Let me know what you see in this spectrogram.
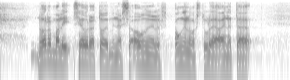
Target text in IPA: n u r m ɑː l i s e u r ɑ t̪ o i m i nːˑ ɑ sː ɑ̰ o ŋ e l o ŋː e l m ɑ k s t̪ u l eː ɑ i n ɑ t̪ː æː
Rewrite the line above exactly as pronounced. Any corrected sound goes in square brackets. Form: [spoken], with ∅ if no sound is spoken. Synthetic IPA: n [o] r m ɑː l i s e u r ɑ t̪ o i m i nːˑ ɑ sː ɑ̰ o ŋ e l o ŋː e l m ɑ k s t̪ u l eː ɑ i n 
